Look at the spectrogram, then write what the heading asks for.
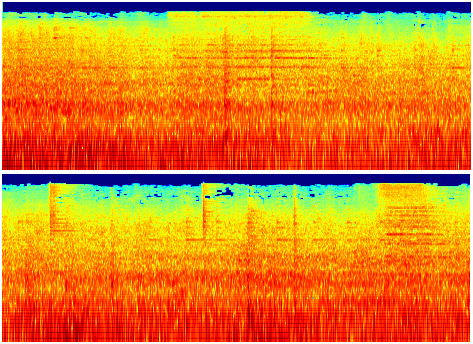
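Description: Double-stack intermodal freight cars rolling steadily past, a continuous rumble of steel wheels on rail. Short, high wheel squeals come about two seconds in and again near the end.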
